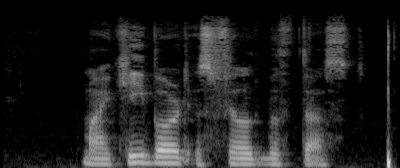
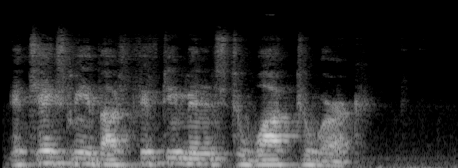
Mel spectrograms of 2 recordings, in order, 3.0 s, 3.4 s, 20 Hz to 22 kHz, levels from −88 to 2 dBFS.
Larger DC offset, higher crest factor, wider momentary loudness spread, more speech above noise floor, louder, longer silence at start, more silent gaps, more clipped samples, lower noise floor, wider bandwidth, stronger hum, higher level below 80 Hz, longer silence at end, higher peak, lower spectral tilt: neither; first, 26 dB vs 18 dB; first, 12 LU vs 9 LU; first, 41 dB vs 26 dB; second, -30 LUFS vs -27 LUFS; first, 0.65 s vs 0.1 s; neither; neither; first, -70 dBFS vs -52 dBFS; first, 15 kHz vs 10 kHz; neither; about the same, -50 dBFS vs -52 dBFS; second, 0.05 s vs 0.35 s; first, -4 dBFS vs -8 dBFS; second, -5.5 dB/octave vs -7 dB/octave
